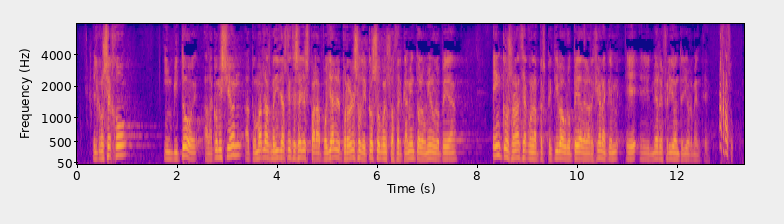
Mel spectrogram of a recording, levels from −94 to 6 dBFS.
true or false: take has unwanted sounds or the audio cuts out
true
